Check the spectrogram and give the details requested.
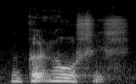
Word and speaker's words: gnosis: ancestors gave the name gnosis because the Greek pronounces the G quite hardly what does gnosis mean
